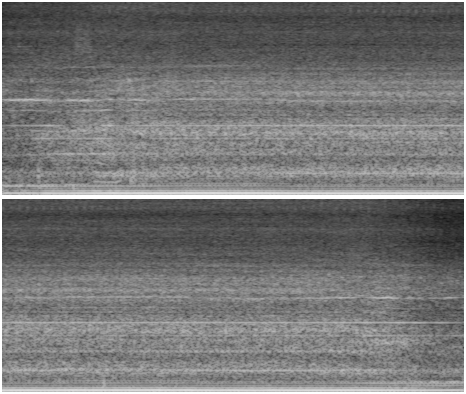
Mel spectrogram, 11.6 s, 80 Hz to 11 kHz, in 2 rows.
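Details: R53 Mini Cooper S first start after reinstalling new power steering lines, steering now assisted, no leaks: steady, even idle with smooth regular low beat, no whine or groan from the steering pump; healthy.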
